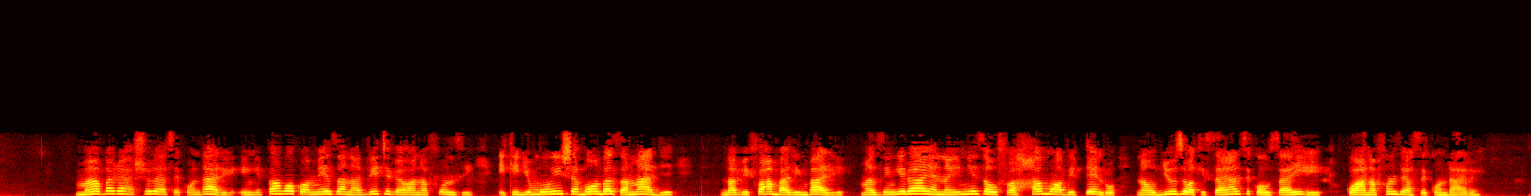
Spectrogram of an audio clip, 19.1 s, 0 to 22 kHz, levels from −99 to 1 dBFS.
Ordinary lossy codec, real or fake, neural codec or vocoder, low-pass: MP3, 32 kbps; fake; codec, 16 kHz, 0.8 kbps, ZipCodec; 7.2 kHz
